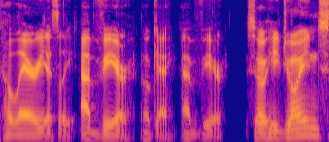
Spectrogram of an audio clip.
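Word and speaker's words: Abwehr: part of the abir I don't know how it's pronounced I've been calling it abir AB we HR it was the German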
